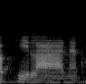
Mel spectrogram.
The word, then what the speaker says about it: เพลา: ต่อ มา ที่ ลา คำ นี้ อ่าน ว่า พี่ ลานะ ครับ ไม่ ใช่ เพลา นะ ครับ ลูก นะ คุณ ครู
